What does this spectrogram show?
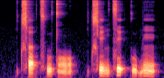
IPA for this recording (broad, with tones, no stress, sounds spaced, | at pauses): t͡ɕʰ a˨ ʔ t͡sʰ u˧ t̪ ɔ̃˨˩ | t͡ɕʰ e˧ ŋ t͡s e˦ ʔ k u˨˩ b ẽ˥˧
